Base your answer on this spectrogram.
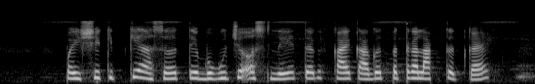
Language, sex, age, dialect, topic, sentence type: Marathi, female, 18-24, Southern Konkan, banking, question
